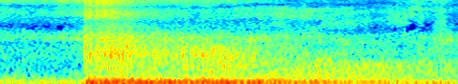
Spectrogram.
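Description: A grenade explodes in the VR shooter Onward during a championship match, a sudden loud boom that hits half a second in and rumbles on with a slowly fading, noisy tail.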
